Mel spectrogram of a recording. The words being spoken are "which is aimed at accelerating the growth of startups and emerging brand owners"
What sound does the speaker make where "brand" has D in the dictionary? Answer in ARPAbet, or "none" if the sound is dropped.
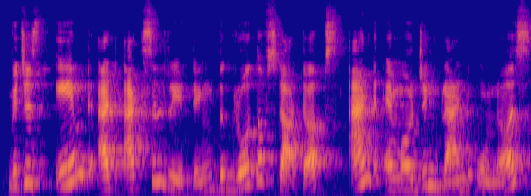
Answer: D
